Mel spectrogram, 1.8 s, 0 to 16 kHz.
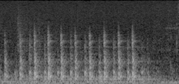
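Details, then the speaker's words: Porsche (996/986 discussed) on lift: quick run of dull clacks, about seven a second, as a worn rear sway bar link is rattled by hand; links being replaced as a pair. "these are bad in the back we'll be replacing those we have new ones actually here to go on"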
